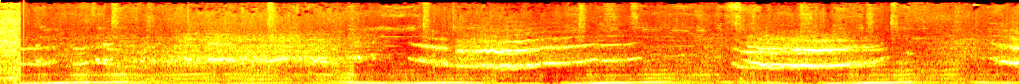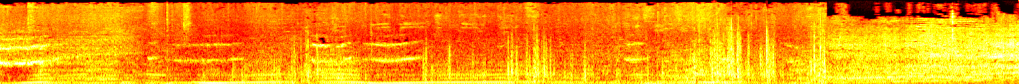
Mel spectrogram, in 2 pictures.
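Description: A car engine revving up and down over and over, with tyres squealing in a run of wavering screeches through the middle seconds, heard from inside the car.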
